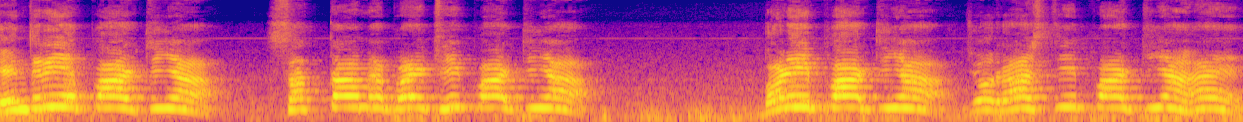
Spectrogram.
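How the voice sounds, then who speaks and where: Projecting a raised voice, a man speaks at an extremely high pitch. Room echo is audible. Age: 70s. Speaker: politician, party president. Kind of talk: political commentary monologue.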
